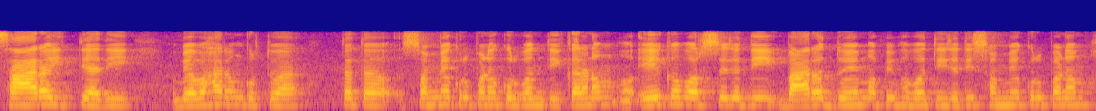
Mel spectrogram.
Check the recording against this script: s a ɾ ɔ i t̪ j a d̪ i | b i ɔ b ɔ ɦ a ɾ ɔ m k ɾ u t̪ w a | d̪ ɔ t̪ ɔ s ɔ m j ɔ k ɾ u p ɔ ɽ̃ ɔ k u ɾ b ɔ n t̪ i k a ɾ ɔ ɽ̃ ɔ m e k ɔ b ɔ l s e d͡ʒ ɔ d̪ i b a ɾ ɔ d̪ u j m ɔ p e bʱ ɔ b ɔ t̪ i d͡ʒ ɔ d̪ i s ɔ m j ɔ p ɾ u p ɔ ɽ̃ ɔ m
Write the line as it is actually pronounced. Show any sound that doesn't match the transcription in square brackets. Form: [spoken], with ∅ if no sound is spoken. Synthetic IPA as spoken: s a ɾ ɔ i t̪ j a d̪ i | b [j] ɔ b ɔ ɦ a ɾ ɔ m k ɾ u t̪ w a | [t̪] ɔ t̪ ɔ s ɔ m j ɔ k ɾ u p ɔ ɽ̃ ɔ k u ɾ b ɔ n t̪ i k a ɾ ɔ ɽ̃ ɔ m e k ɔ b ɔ [ɾ] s e d͡ʒ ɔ d̪ i b a ɾ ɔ d̪ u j m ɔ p [i] bʱ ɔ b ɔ t̪ i d͡ʒ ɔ d̪ i s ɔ m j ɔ [k] ɾ u p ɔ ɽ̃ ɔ m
